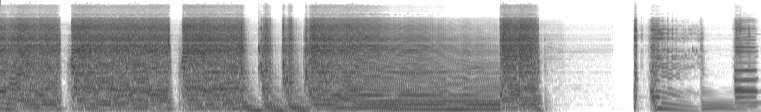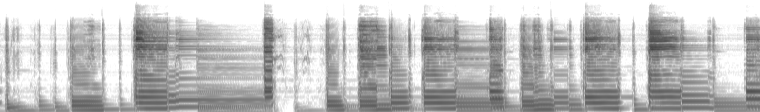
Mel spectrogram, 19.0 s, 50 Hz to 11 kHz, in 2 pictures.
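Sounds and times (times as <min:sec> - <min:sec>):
clean guitar single notes: 0:00.0 - 0:07.0, 0:07.9 - 0:17.2
distorted electric guitar riff: 0:00.0 - 0:07.2, 0:07.9 - 0:19.0.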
